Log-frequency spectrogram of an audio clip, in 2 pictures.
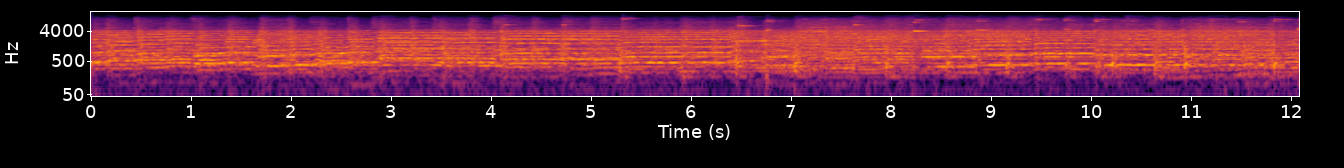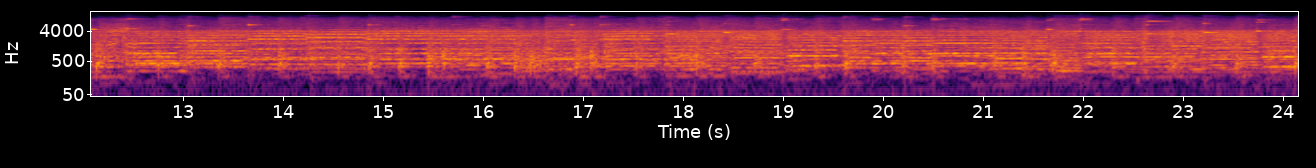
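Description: Mummers string band playing a tune live: saxophones carry held chords and a moving melody over banjos and bass fiddle, with a steady, even beat.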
